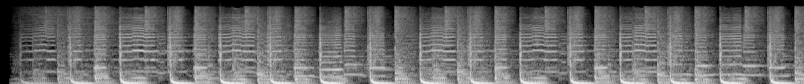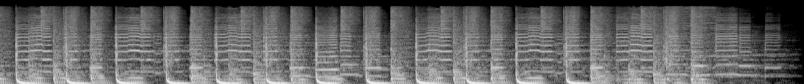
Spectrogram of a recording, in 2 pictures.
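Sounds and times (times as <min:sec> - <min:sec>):
instrumental remix: 0:00.1 - 0:16.0.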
